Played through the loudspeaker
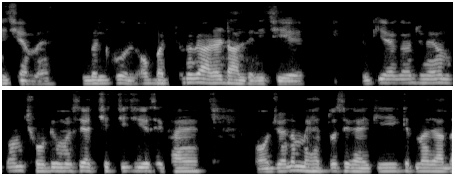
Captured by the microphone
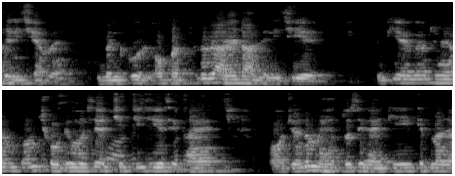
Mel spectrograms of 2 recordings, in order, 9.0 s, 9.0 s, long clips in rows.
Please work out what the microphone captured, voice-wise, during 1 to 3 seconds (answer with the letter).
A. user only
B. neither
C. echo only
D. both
C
